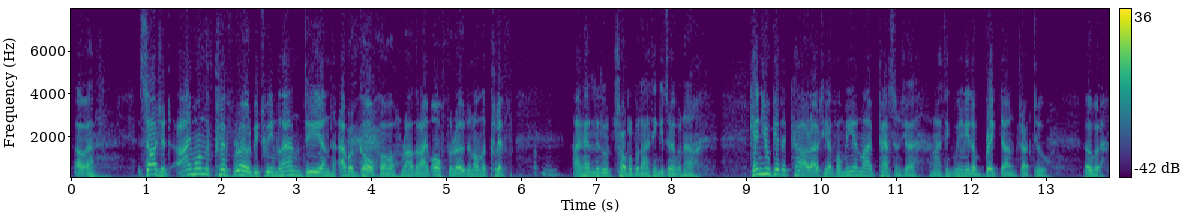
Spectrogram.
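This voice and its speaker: Shrewd male detective superintendent, slightly husky, expressive pitch, insistent and courteous, 1970s radio drama, dated recording. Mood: brisk, official. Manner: probing, deliberate, courteous but insistent questioning.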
